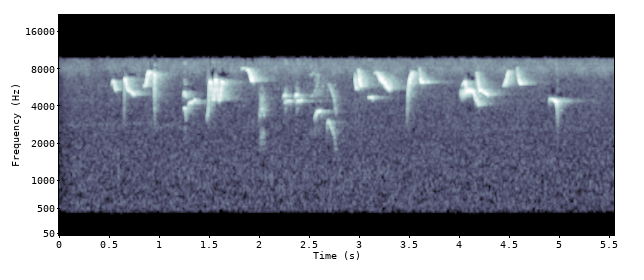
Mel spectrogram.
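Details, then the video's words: Indigo flycatcher, locally called sikatan ninon or selendang biru, giving a sweet song: a quick run of thin, very high whistled notes, some sliding down, others up, in short bursts over a faint steady hiss. "Suara merdu sikatan ninon/ burung selendang biru"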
